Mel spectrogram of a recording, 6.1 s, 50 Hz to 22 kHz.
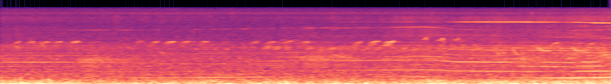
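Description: Whine of an RC model A-10 Warthog jet's engines passing overhead, its pitch slowly sliding, over a low rumbling noise. Birds chirp in short quick runs of four or five notes.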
